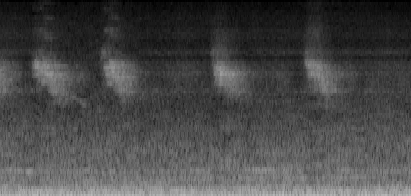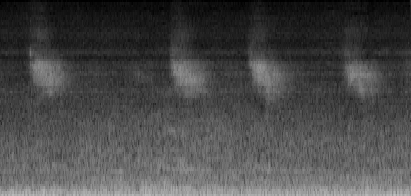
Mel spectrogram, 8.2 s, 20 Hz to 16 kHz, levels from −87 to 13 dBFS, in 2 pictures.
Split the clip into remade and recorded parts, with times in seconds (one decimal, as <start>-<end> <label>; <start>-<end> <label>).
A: 0.0-0.4 remade; 0.4-1.4 recorded; 1.4-8.2 remade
